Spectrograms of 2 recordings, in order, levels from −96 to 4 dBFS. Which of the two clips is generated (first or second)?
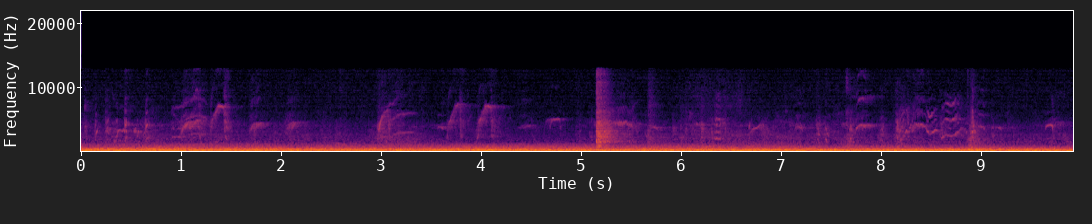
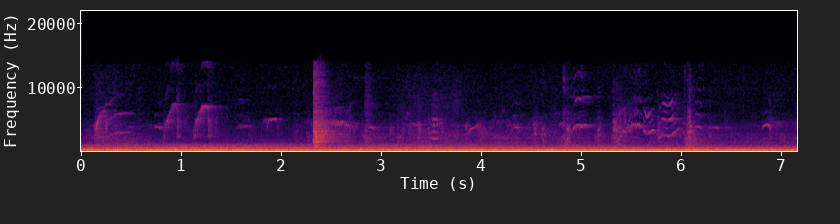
first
